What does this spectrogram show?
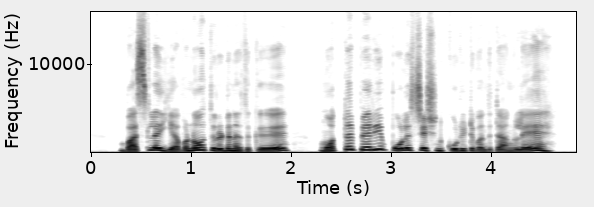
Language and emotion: Tamil, fearful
